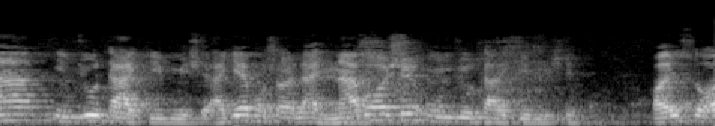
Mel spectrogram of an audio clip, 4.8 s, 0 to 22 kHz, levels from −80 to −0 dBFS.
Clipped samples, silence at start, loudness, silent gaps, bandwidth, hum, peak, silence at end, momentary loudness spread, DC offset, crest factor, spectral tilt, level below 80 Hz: under 0.1%; 0 s; -22 LUFS; none; 7.2 kHz; none; -6 dBFS; 0 s; 11 LU; under 0.1%; 16 dB; -6.5 dB/octave; -56 dBFS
